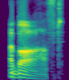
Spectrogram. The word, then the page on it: abaft: British English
